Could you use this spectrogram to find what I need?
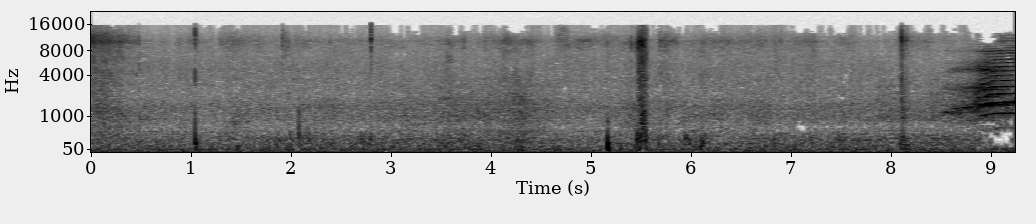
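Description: Beads click softly against each other.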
